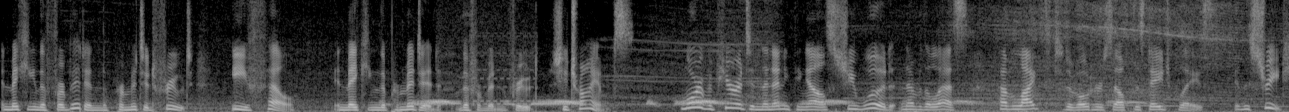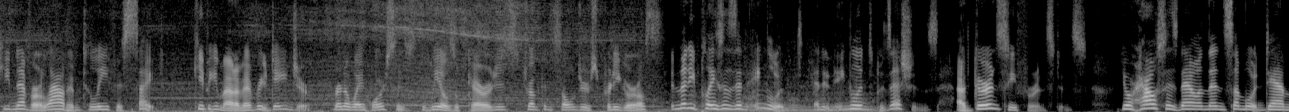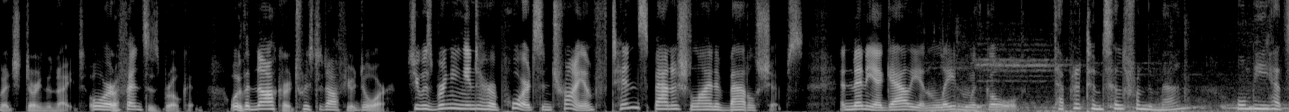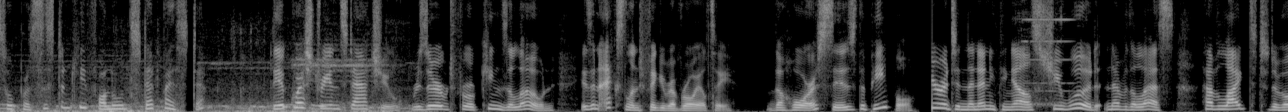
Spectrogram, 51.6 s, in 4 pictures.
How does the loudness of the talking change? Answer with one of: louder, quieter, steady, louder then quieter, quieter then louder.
steady.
